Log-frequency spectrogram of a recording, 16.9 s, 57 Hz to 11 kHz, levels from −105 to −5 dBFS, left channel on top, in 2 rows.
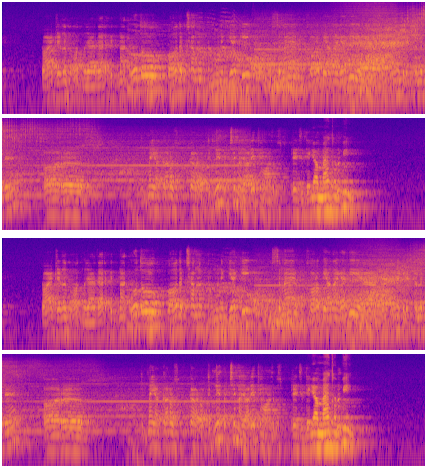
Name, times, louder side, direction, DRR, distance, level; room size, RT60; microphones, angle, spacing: voice 1, 0.8-5.0 5.3-8.8 9.3-10.1 11.4-15.3, right 1 dB, 25° right, 4 dB, 2.5 m, -36 dB
sound 1, 2.5-11.6 11.9-12.4, left 3 dB, 85° left, 4.3 m, -41 dB
sound 2, 5.0-13.4, left 2 dB, 15° left, 0.7 m, -45 dB
voice 2, 14.5-15.5, right 3 dB, 45° right, 15 dB, 0.8 m, -30 dB
25.0 x 16.5 x 8.6 m, 1.3 s
head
